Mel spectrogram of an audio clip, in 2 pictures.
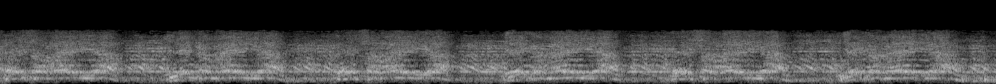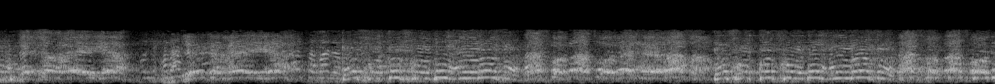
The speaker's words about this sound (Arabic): قد تركزت هتافات المهندسين حول رفض الحراسة، وإن وجه بعض هذه الهتافات إلى الدكتور عصام شرف رئيس الوزراء في إشارة منهم إلى عدم تحرر النقابة من فلول النظام السابق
